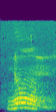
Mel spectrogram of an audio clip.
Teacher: para que sepan que se pronuncia como si fuera una U larga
